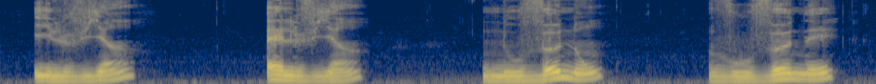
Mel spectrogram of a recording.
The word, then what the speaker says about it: venons: Nous venons. Okay? O-N-S, classical ending for nous, okay? Final S not pronounced, so O-N, on, venons, venons.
